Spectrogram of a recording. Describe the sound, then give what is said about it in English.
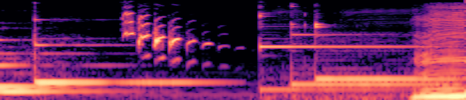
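Several phone text message notification tones play in quick succession: short chimes, a rapid tinkling jingle, then a fuller, sustained ringing tone at the end, with no talk. “You hear all that texting?”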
